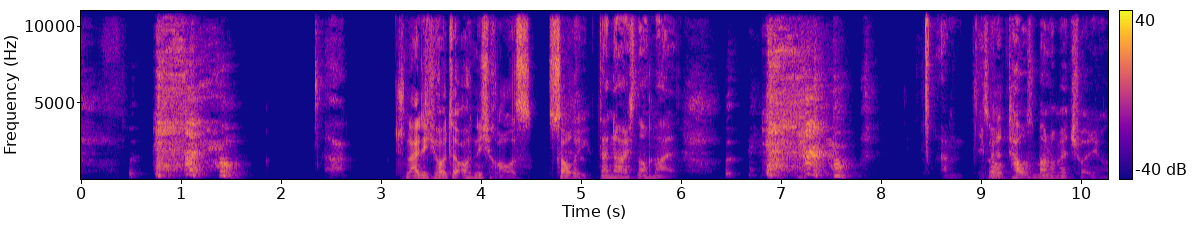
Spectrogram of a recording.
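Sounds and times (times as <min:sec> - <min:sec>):
person clearing throat: 0:00.4 - 0:01.8, 0:06.4 - 0:08.0
person coughing: 0:00.4 - 0:01.8, 0:06.4 - 0:08.0
speech: 0:03.2 - 0:06.6, 0:07.2 - 0:08.0, 0:08.6 - 0:10.2.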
